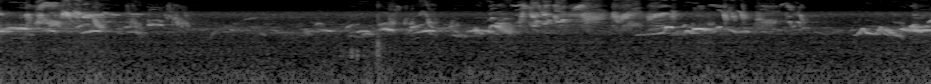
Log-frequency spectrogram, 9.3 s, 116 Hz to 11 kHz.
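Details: Birds singing at 03:30 outside Copenhagen on 22 June 2026: several quiet, overlapping voices giving high thin twitters, short whistles and chirps without pause, over a steady soft background hiss.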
